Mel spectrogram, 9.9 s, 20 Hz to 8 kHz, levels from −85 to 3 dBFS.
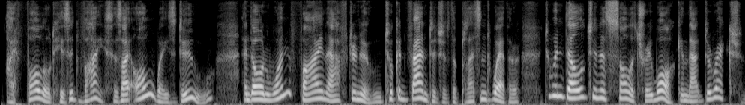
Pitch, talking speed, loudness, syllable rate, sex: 175 Hz, 170 wpm, -21 LUFS, 5.4 syllables/s, male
